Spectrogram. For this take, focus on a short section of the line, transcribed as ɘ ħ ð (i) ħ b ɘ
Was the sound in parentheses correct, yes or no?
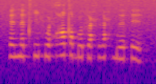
no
